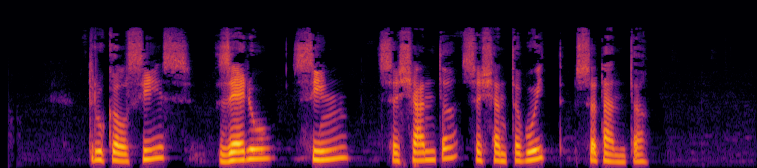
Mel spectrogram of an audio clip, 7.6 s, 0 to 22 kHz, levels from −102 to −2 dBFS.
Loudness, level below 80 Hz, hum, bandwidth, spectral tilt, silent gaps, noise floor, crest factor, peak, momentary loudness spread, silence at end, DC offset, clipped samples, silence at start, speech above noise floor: -23 LUFS; -70 dBFS; none; 11 kHz; -6 dB/octave; none; -75 dBFS; 20 dB; -4 dBFS; 18 LU; 1.1 s; under 0.1%; under 0.1%; 0.9 s; 53 dB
